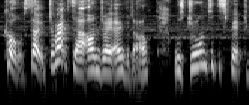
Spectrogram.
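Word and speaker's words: Øvredal: Andre Oberdahl. – It is just Oberdahl. Okay, it's because the O with the slash through it and it threw me.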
